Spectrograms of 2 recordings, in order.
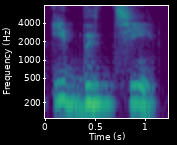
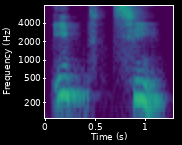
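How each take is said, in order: First: A d sound comes before the t. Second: The t sound is held long and doubled. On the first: The speaker calls it wrong. "nós nunca vamos falar id, ti. Fica muito puxado para a garganta" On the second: The speaker calls it right. "também pode usar dois T, que é- fica mais assim, ah, bonito"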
